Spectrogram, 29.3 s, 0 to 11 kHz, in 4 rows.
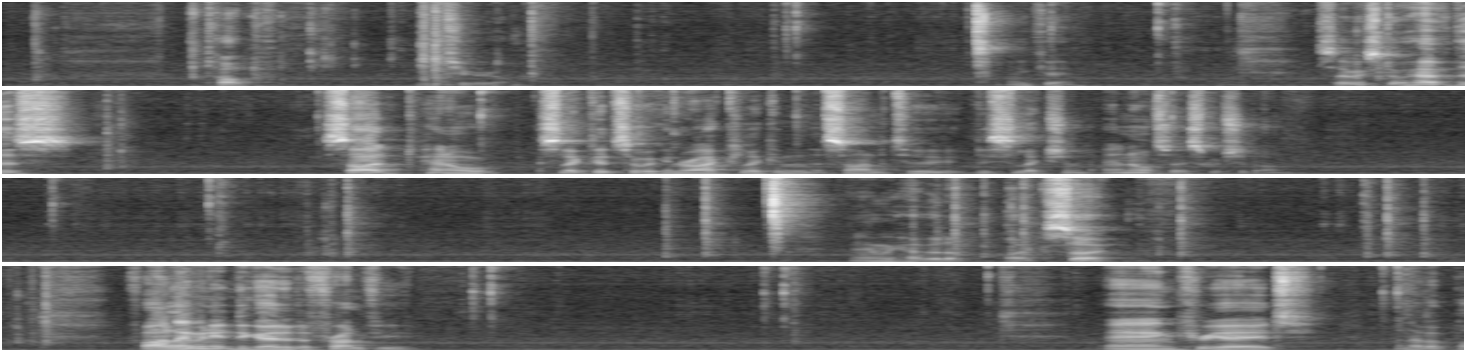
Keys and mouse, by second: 1.0 t, 1.1 o, 1.3 p, 3.9 click, 6.9 alt+middle click, 8.9 click, 10.5 right click, 11.3 click, 16.4 alt+middle click, 19.7 alt+middle click, 20.6 alt+middle click, 22.2 alt+middle click, 24.3 click, 28.8 click.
